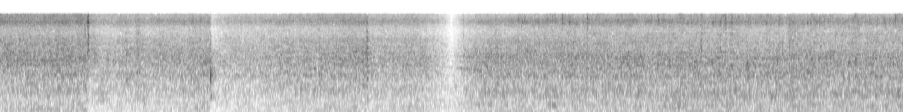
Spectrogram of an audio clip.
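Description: Pork pieces sizzling as they fry in a metal wok, with a metal spatula scraping and clicking against the pan as the meat is stirred.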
